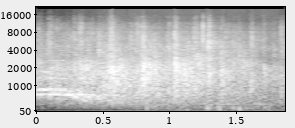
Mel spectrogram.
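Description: Loud, sustained applause from a conference audience at a PyCon AU lightning talks session, dense clapping throughout with scattered cheers and a few voices mixed in, fading slightly at the end.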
